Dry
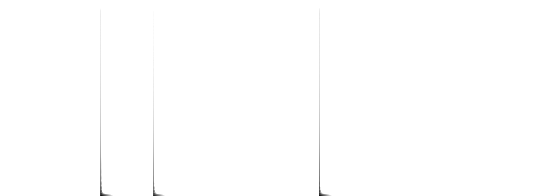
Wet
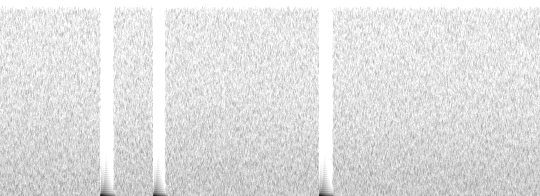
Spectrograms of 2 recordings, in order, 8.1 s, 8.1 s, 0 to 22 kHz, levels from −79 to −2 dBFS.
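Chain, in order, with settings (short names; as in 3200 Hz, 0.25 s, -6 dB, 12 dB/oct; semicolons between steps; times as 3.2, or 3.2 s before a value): formant sharpening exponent 3; power-law curve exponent 0.5; slew limiter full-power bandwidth 51 Hz; gain -2 dB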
